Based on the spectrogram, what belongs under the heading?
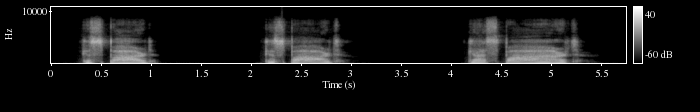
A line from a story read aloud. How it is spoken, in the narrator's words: And again Ulrich shouted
